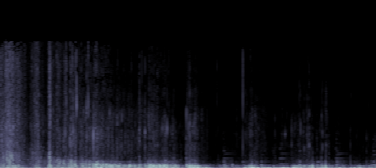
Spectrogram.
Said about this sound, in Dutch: Zakje over de microfoon en hou ik hem even onder water. Zo, even luisteren.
